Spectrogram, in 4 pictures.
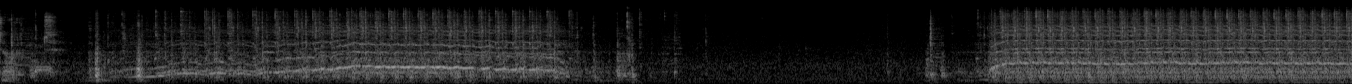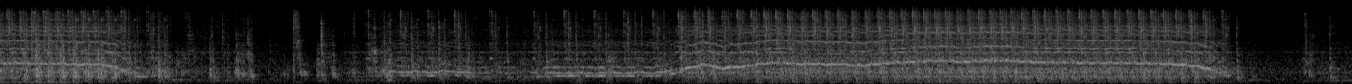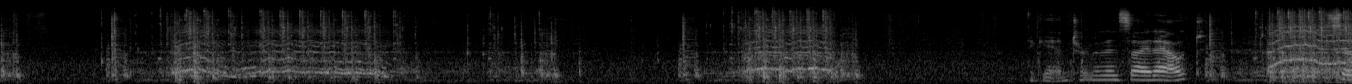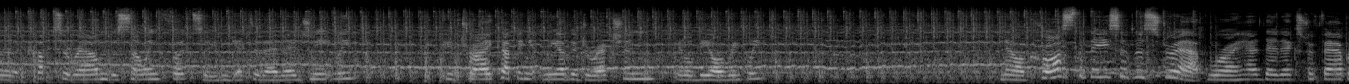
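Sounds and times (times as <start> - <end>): electric sewing machine: 0.0 - 6.4, 9.3 - 16.1, 16.7 - 26.0, 28.1 - 31.2, 33.9 - 35.7, 39.1 - 52.9.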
